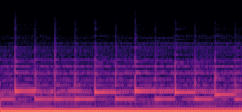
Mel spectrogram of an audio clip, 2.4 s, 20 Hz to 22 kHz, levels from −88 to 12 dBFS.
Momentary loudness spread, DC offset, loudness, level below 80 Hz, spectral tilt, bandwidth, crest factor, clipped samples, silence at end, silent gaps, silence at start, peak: 2 LU; under 0.1%; -24 LUFS; -22 dBFS; -9 dB/octave; 4.1 kHz; 8 dB; under 0.1%; 0 s; none; 0 s; -12 dBFS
